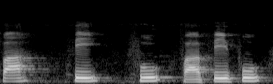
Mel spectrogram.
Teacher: اوپر کے دانت نیچے کے ہونٹوں کے ساتھ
